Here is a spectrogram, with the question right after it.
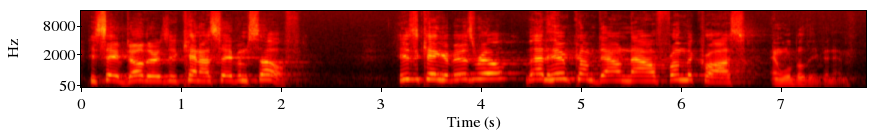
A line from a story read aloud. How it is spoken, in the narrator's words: the chief priests with the scribes and elders mocked him, saying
